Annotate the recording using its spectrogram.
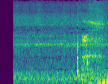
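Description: Faint steady background noise, then a click and a short stretch of metal rubbing about one and a half seconds in, as a lug nut is turned by hand on a trailer wheel stud.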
